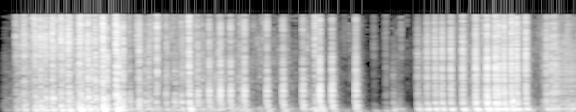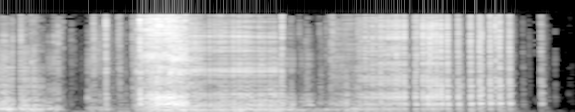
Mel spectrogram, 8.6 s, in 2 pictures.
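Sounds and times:
household wicker basket creaking with movement: 0.0 - 8.5.

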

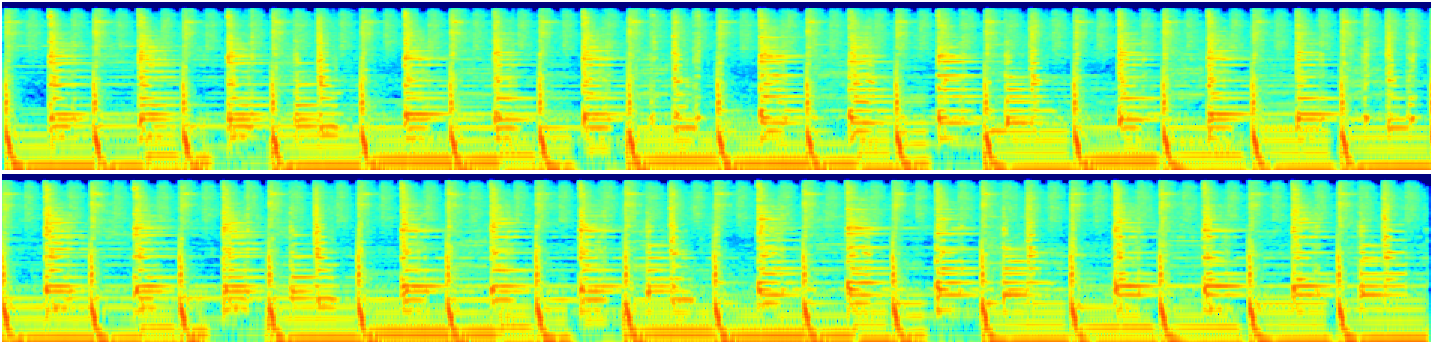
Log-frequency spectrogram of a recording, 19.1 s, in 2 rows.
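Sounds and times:
happy music: 0.0 - 19.0.

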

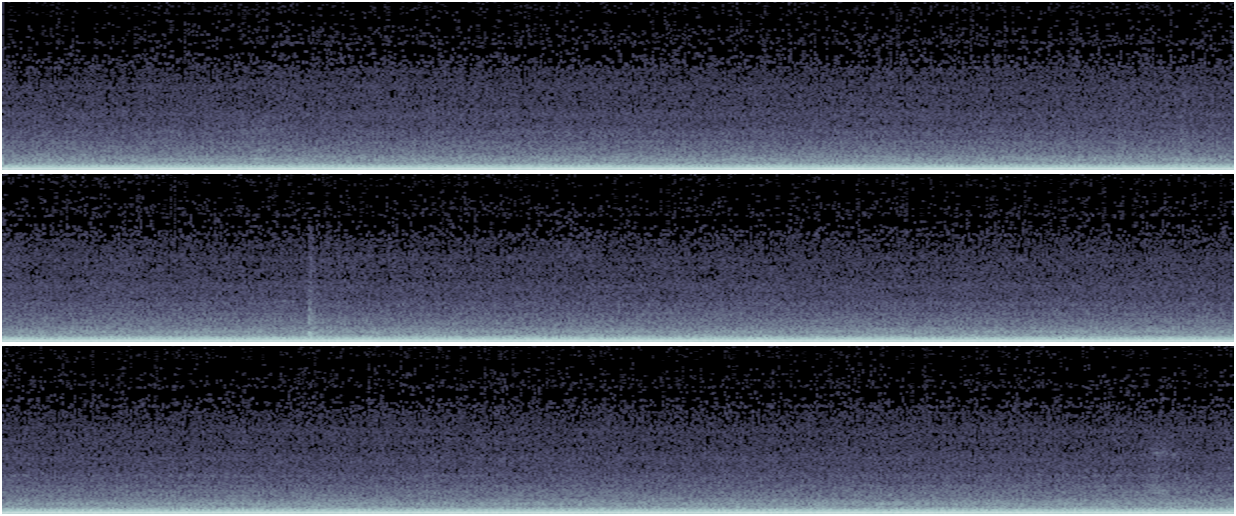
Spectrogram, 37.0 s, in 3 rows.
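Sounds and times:
quiet vending machine hum in a school hallway: 0.0 - 36.9.

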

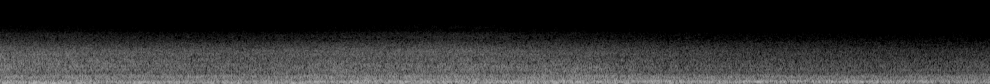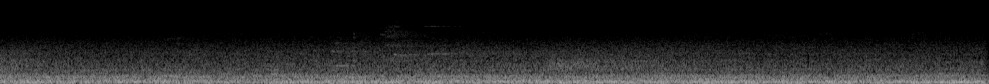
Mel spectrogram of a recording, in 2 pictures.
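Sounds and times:
passing cars on wet Prague street late at night: 0.0 - 10.0
rare pedestrians on Prague street: 0.0 - 19.7.

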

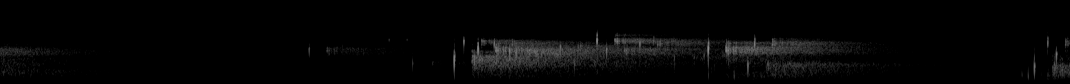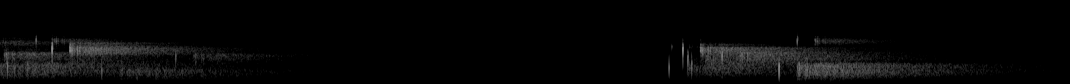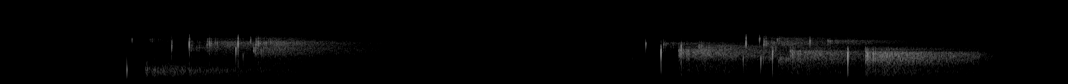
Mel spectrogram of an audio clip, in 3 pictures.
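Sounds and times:
sparse water drops dripping with echo in sewers: 3.2 - 9.0, 10.2 - 13.6, 17.4 - 20.8, 22.7 - 24.8, 27.9 - 31.4.

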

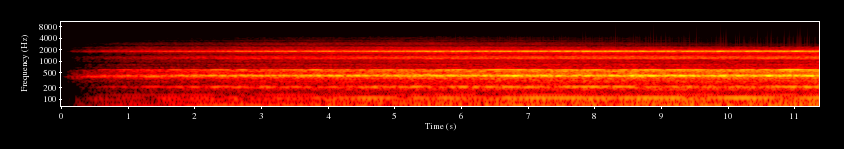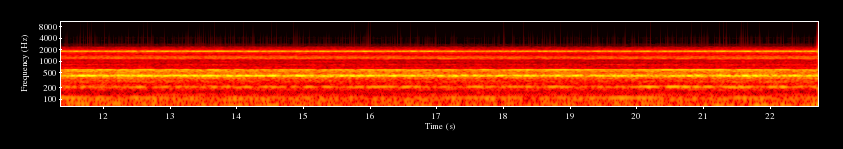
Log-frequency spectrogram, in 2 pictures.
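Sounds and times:
dark eerie desolate sinister howling whine: 0.6 - 22.7.

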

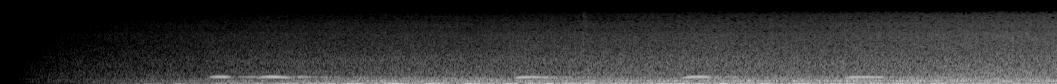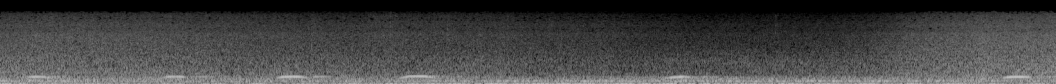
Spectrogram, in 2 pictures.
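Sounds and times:
roaring wind: 1.6 - 21.1
owl hooting: 2.1 - 3.3, 5.1 - 5.7, 6.8 - 7.4, 8.5 - 9.0, 10.8 - 11.4, 12.1 - 15.3, 17.2 - 17.8, 20.6 - 21.1
speech: 2.1 - 3.4.

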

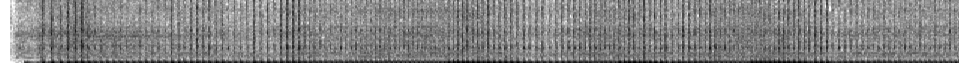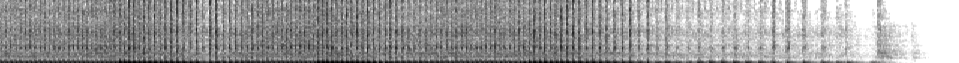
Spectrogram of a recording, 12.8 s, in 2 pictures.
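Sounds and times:
ATV quad bike engine starting and revving from exhaust: 0.1 - 12.3.

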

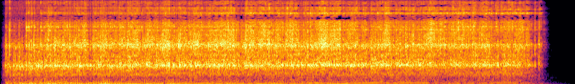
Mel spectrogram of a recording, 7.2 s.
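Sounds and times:
household electric milk frother running dry: 0.0 - 6.8.

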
